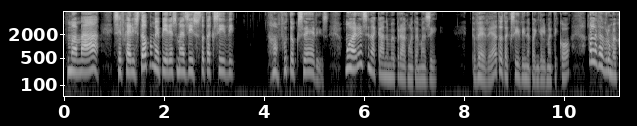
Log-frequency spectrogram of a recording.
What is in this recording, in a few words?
dialog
